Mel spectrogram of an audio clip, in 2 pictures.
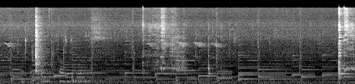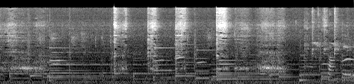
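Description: Mashed potatoes stirred into a hot pan over lightly browned ingredients, with a sizzling hiss and repeated scraping and stirring strokes of a utensil against the pan, close and fairly loud.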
